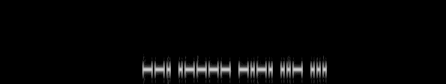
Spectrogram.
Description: Morse code, heard as a keyed tone, about 40 wpm, 700 Hz. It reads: G1CUS
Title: DXCC-100 Call Signs - 5 Characters - 40wpm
